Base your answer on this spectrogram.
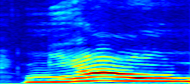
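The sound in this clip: A cat meows once in a long, drawn-out cry that rises in pitch and then slowly falls, loud and clear with no other sound around it.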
